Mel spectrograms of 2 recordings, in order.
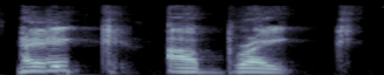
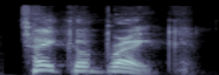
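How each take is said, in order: First: The phrase is said slowly. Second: The phrase is said faster. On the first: "slow down a little bit" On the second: "Now a little bit faster"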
